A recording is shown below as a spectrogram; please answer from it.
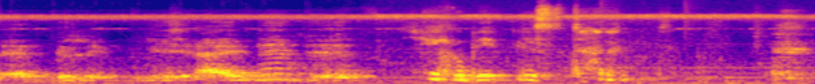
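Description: A man wailing and sobbing in anguish: a run of rising and falling cries without clear words, over a steady high-pitched hum.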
